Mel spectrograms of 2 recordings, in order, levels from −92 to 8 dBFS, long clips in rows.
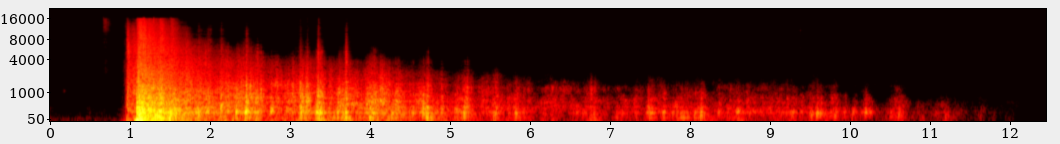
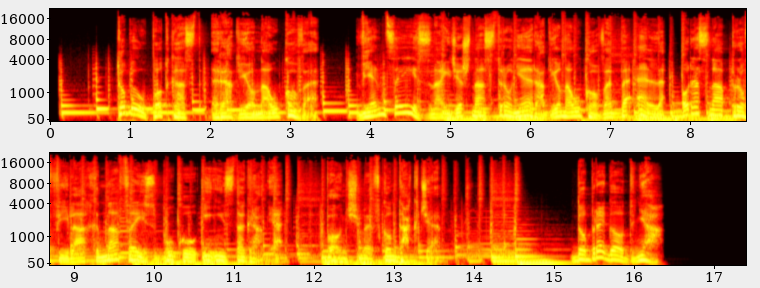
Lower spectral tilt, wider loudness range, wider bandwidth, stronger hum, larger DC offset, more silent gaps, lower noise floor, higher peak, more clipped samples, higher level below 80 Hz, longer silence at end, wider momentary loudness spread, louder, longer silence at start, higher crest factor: first, -6.5 dB/octave vs -5 dB/octave; first, 25 LU vs 3 LU; second, 16.5 kHz vs 20 kHz; neither; neither; neither; second, -84 dBFS vs -89 dBFS; about the same, -2 dBFS vs 0 dBFS; neither; second, -32 dBFS vs -22 dBFS; first, 2.25 s vs 1.05 s; first, 28 LU vs 7 LU; second, -22 LUFS vs -12 LUFS; first, 0.95 s vs 0.1 s; first, 24 dB vs 12 dB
